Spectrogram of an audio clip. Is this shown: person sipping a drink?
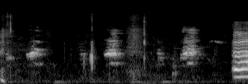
no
